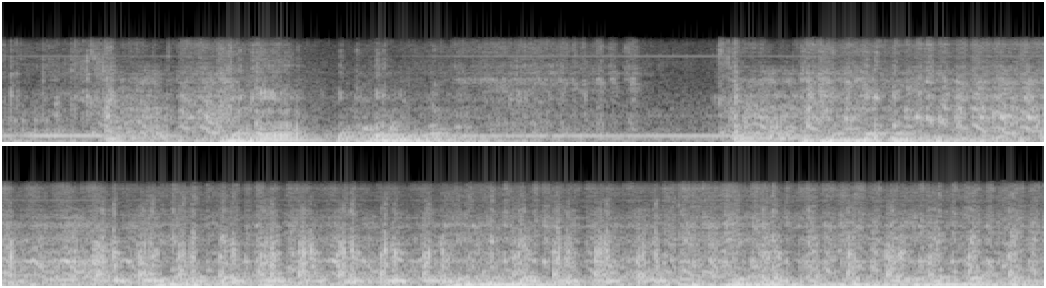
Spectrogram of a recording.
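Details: Nissan Z, cold outside, cold start valve found unplugged, solenoid checked, brake cleaner used as starting fluid: starter grinds in steady bursts, engine sputters but never runs; cranks without starting, cause unclear.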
